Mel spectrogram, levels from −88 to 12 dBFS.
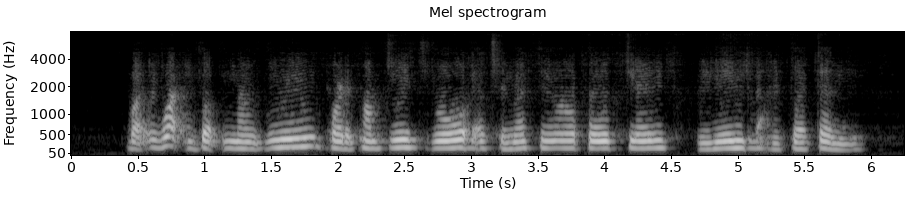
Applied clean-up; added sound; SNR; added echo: neural mask model DeepFilterNet 3.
